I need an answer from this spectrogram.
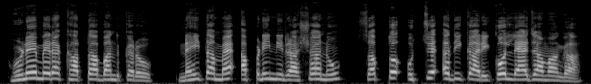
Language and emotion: Punjabi, angry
